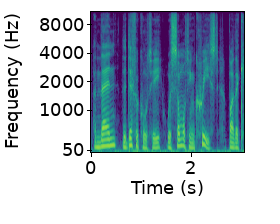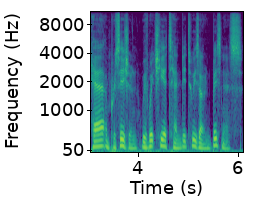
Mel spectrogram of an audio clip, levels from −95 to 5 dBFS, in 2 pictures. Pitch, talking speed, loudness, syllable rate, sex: 120 Hz, 195 wpm, -16 LUFS, 5.9 syllables/s, male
